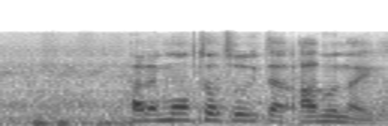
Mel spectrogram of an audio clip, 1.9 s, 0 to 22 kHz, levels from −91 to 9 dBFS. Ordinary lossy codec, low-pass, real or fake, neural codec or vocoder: none; none; fake; codec, 16 kHz, 0.8 kbps, ZipCodec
